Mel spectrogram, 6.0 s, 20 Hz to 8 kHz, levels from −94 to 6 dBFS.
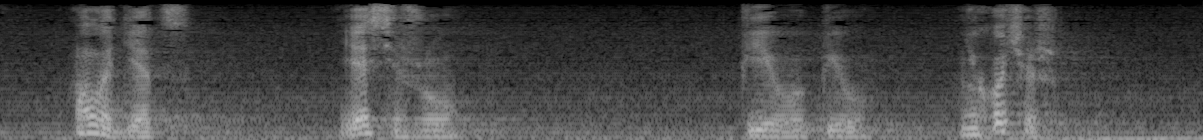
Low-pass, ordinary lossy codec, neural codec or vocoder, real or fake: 7.2 kHz; MP3, 32 kbps; vocoder, 24 kHz, 100 mel bands, Vocos; fake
